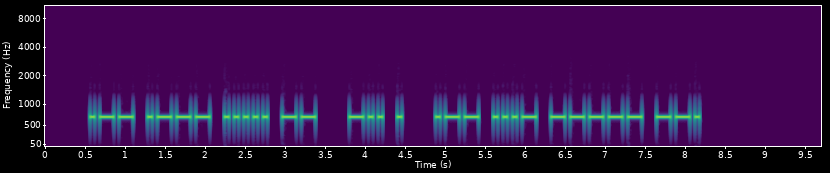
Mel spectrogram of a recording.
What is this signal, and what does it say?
Morse code, heard as a keyed tone, about 20 wpm, 700 Hz. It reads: WJ5M DE WV0G
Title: USA Callsign DE Callsign - 4 Characters - 20wpm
